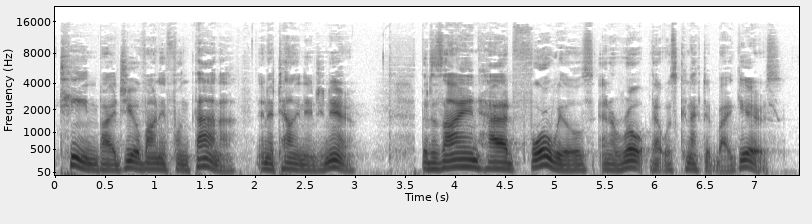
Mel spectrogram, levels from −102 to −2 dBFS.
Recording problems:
none

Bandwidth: 15.5 kHz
